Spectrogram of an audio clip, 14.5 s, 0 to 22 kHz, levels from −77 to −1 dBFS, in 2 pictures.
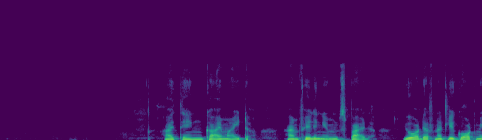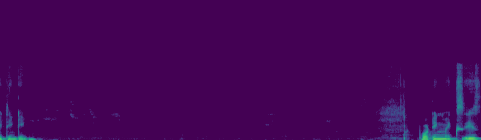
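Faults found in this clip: Short concealed packet loss at 2.65–2.71 s (40 ms) and 6.39–6.43 s (20 ms): brief smear and wobble. Jitter buffer/PLC extrapolated the last sound into the gap. On a spectrogram, harmonics smeared flat across the hole; on a waveform, a repeated cycle pattern.

Burst of packet loss at 7.71–7.79 s: about 60 ms lost, then audio resumes further on with that stretch missing. Network loss spanning consecutive packets; the concealer held the last sound and faded it. Spectrogram shows a frozen, dimming band; waveform shows a decaying envelope, then an abrupt restart.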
